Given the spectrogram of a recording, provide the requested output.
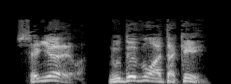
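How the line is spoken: Thunderous roar. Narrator (French): rugit une voix tonitruante

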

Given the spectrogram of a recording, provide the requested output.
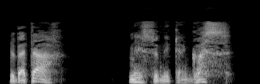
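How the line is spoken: Old king sighing. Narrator (French): Le vieux roi soupira

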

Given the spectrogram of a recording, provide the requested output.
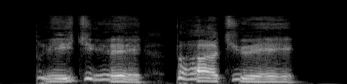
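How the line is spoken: Moaned. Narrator (French): gémit-elle

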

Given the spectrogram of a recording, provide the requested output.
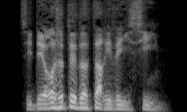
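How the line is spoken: Perfectly even tone. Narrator (French): dit-il d'un ton parfaitement égal

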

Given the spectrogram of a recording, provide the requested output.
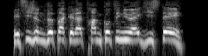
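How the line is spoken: Shouted. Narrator (French): cria-t-il

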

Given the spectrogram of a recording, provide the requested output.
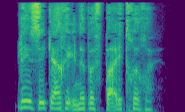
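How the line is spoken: Sighing. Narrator (French): soupira-t-elle

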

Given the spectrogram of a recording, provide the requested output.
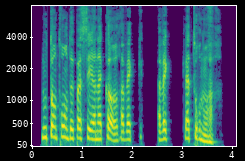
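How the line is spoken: Trembling voice. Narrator (French): dit d'une voix tremblante

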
